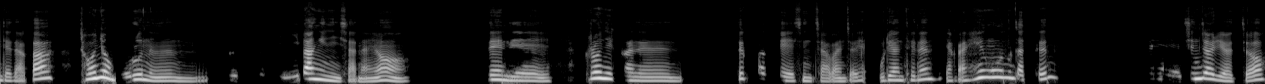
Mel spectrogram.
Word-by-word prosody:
데다가 235 - +1 0.3
전혀 285 +6 +7
모르는 165 -7 -1 0.3
그 410 - -15 0.2
솔직히 375 -7 -17
이방인이잖아요. 165 - +2 0.8
네네. 175 -7 0 0.3
그러니까는 175 - +1 0.5
뜻밖의 255 -10 -7
진짜 155 -2 -7
완전 150 +2 -5
해 185 - -8
우리한테는 200 +6 -2
약간 180 +2 -6
행운 320 +4 +3
같은? 245 +6 -3 1.1
네. 195 -3 -17
친절이었죠. 220 - +1
195 Hz, 240 characters per minute, -19 LUFS, 165-260 Hz, 1.1 s, 전혀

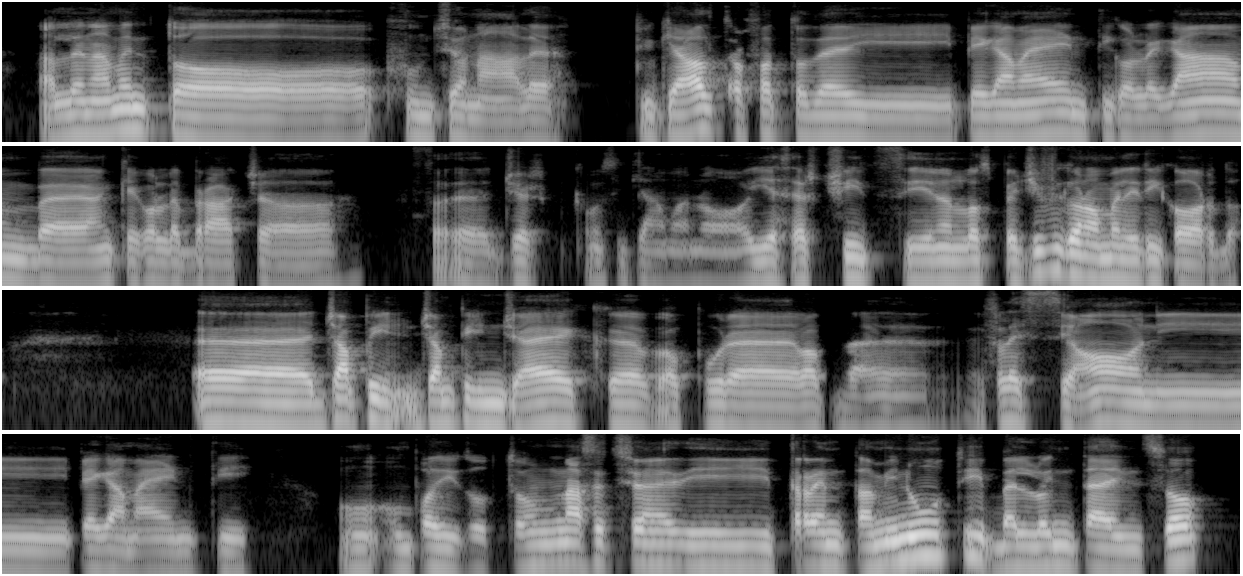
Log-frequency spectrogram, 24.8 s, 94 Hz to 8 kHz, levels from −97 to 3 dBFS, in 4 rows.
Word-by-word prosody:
allenamento 105 -5 +1
funzionale. 95 -3 -5 0.3
Più - - -8
che 115 +3 -3
altro 135 +4 +4
ho - - -10
fatto 120 -2 -4
dei 100 -2 -3
piegamenti 110 +1 -1
con 100 -1 -4
le 100 0 -4
gambe, 110 -2 +1
anche 105 0 -4
con 105 0 -4
le 100 - -4
braccia, 95 -1 -5 0.5
st 95 -2 -8
ger - - -8
come 105 -1 -16
si 100 - -22
chiamano? 95 0 -12
Gli 105 - -2
esercizi 110 +1 -4
nello 105 0 0
specifico 130 +7 -1
non 120 -3 +5
me 115 - +1
li 110 - +1
ricordo. 100 -3 -2 0.9
Uhm, 115 -2 +6
juppi 125 +2 +2
jumping 115 -1 0
jack, 110 +2 +2
oppure, 105 -1 0
vabbè, 95 +1 -6
flessioni, 105 -3 -1
piegamenti, 95 -2 -4 0.4
u 105 0 -7
un 105 - -7
po' 115 - 0
di 105 -1 -1
tutto. 100 +3 -7
Una 125 +2 +3
sezione 125 -1 0
di 115 -1 -3
30 120 -2 +2
minuti, 160 +6 +5
bello 115 0 0
intenso. 115 +5 +3
110 Hz, 120 wpm, -24 LUFS, 100-115 Hz, 0.9 s, Uhm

